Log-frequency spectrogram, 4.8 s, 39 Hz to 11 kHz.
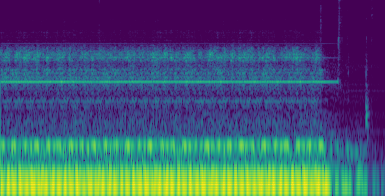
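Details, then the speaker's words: Chevy/GMC 6.5 turbo diesel with an aftermarket turbo and an inexpensive PMD, restarted after waiting for the glow plug light: steady, smooth, even diesel idle with no misses or knocks. Runs smooth; normal idle. "fire it up and now the truck runs smooth uh without any issues"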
